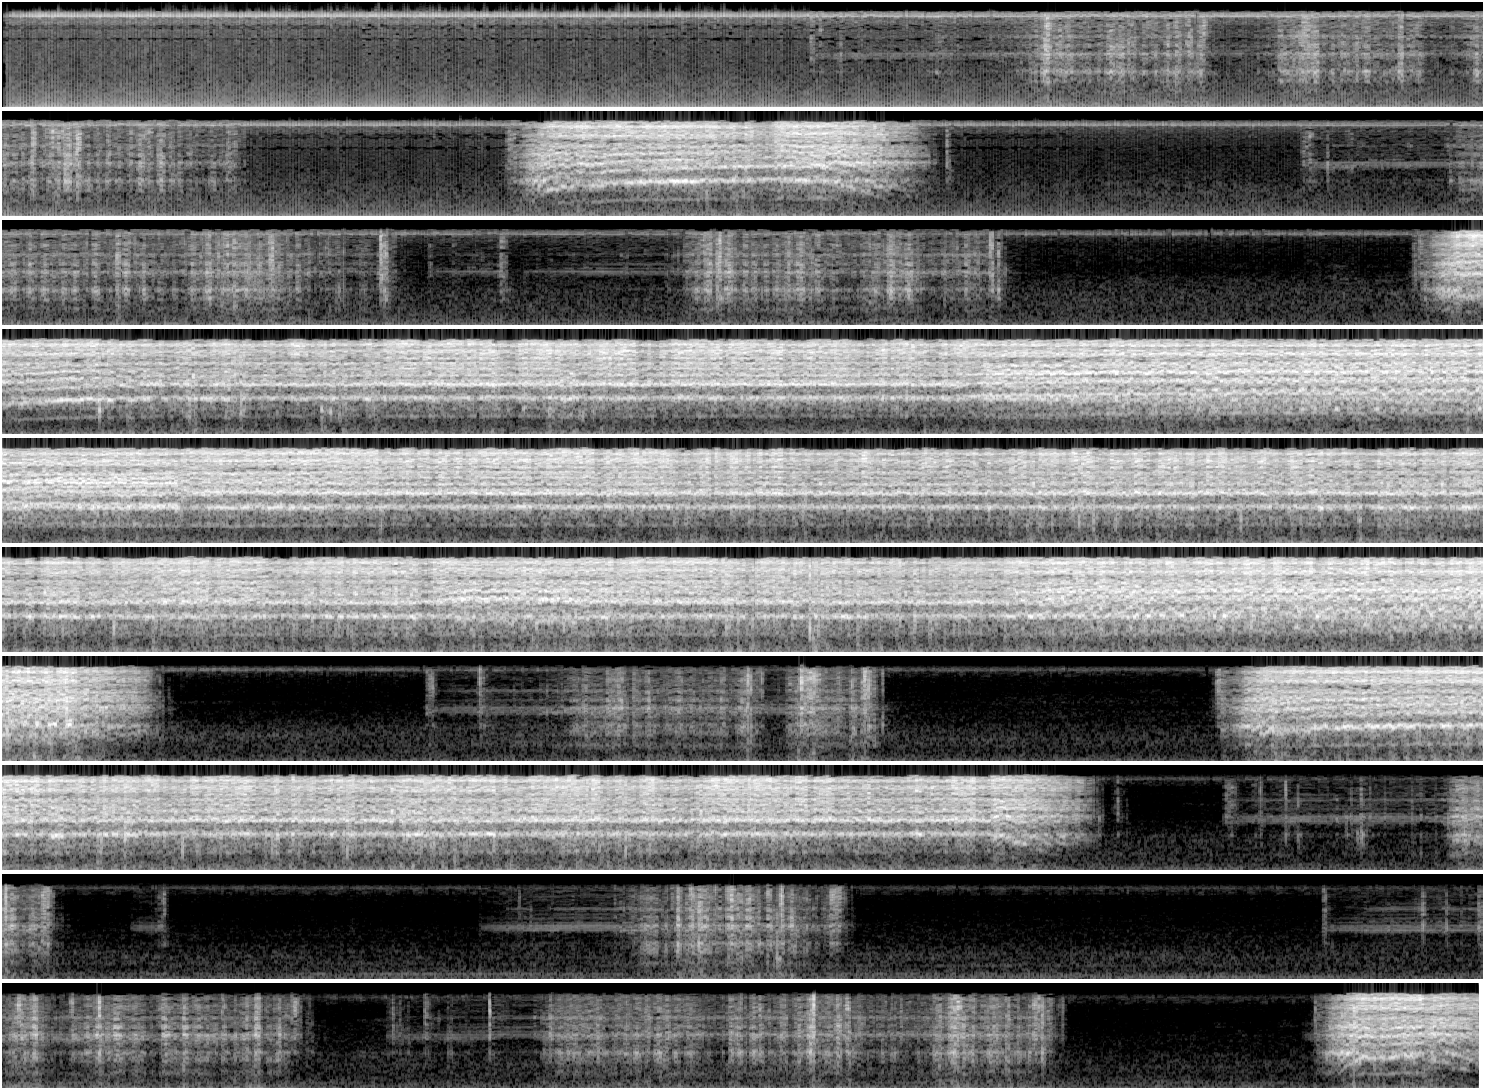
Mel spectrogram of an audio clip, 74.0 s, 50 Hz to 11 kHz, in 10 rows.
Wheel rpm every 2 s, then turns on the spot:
0, 0, 10, 10, 20, 100, 0, 10, 10, 10, 20, 140, 160, 160, 160, 160, 160, 160, 160, 160, 160, 160, 50, 10, 0, 90, 160, 160, 80, 10, 0, 10, 0, 10, 10, 10, 30.
4-8 14-16 18-20 62-64 66-72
